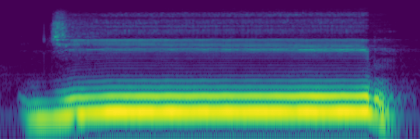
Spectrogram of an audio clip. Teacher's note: জিহ্বার মধ্যখান তার বরাবর উপরের তালুর সঙ্গে লাগিয়ে উচ্চারিত হয়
